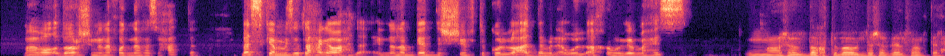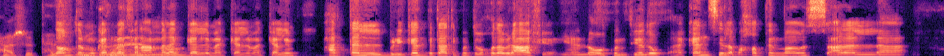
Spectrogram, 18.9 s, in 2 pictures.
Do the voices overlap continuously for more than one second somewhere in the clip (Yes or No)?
Yes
